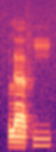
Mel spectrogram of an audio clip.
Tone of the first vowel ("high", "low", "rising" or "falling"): low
